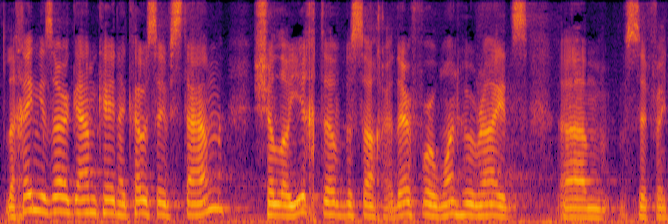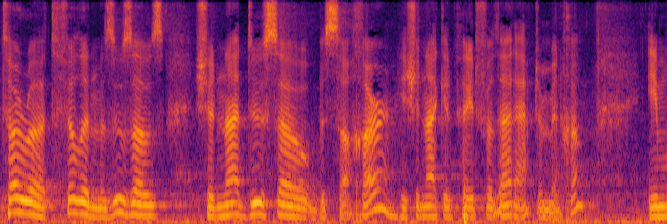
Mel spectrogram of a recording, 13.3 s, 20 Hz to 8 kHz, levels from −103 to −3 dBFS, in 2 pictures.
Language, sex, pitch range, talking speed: English, male, 130-170 Hz, 135 wpm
